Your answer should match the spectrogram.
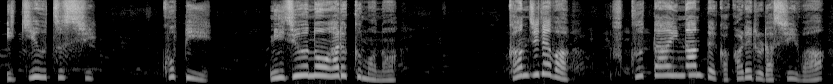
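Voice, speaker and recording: A woman's voice: high voice, sing-song, slow, long pauses, darkish tone, full character voice. A woman playing a mysterious, frail schoolgirl with a delicate voice in an audio drama. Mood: calm, enigmatic. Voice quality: delicate, fragile voice. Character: mysterious frail pale schoolgirl, calmly reassuring.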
